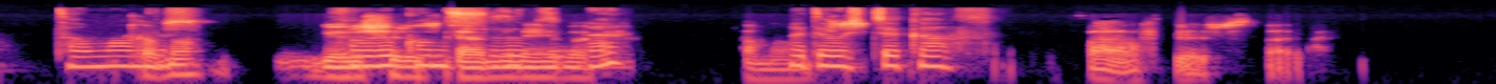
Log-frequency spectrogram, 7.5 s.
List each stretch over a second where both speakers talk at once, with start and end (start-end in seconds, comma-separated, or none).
1.6-3.1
